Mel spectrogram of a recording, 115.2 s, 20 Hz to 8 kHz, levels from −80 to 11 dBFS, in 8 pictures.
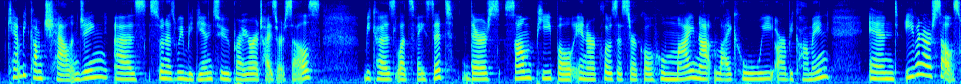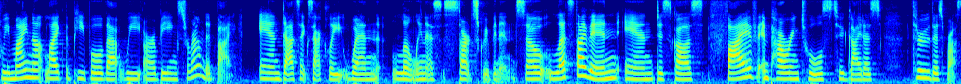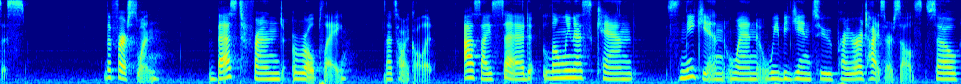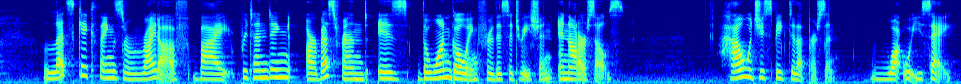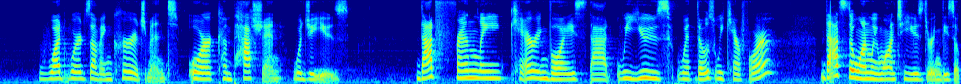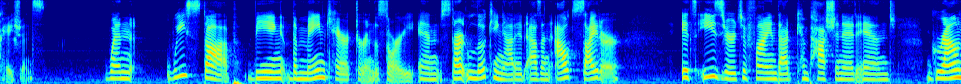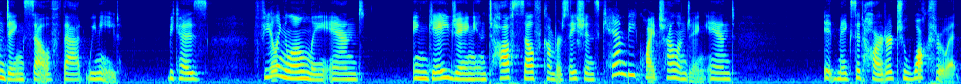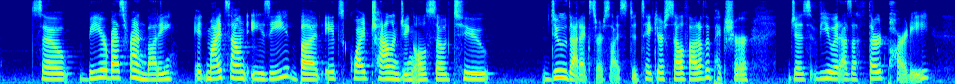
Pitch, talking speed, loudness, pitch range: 210 Hz, 125 wpm, -25 LUFS, 200-235 Hz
